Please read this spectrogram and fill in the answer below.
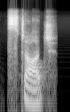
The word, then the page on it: stodge: Indian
